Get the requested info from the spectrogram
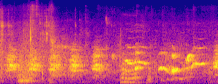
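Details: Alaskan Malamute pups of one litter give overlapping high whines and short yips, several voices crying almost continuously.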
